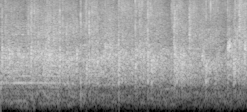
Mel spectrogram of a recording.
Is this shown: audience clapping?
yes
